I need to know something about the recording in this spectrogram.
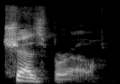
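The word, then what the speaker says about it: Chesebro: Ken Cheese, or Chesbro, I should say. Now I know how to pronounce his name. – It's the cheese. – The cheese. – But it's Chesbro.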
